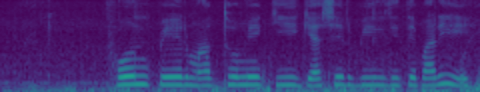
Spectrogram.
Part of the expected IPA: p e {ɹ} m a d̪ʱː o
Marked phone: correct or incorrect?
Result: incorrect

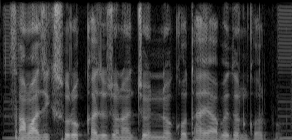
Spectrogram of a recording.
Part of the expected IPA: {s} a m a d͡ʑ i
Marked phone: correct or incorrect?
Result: incorrect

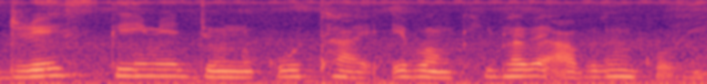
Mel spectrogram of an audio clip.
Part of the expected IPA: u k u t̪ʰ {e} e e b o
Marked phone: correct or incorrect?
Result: incorrect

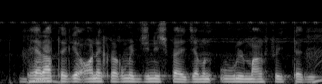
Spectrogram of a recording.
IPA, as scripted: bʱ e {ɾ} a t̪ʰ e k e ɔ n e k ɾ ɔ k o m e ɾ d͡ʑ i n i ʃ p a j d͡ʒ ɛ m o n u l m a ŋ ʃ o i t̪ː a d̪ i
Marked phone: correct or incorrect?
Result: correct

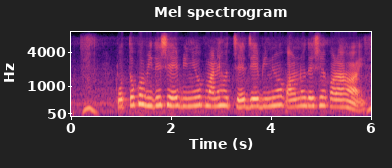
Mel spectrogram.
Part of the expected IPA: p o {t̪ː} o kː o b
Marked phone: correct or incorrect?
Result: correct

